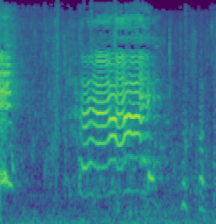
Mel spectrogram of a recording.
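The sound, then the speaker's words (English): Water splashing in a family's backyard swimming pool as two teenage girls play on a hot, humid day, with splashy bursts and a high, drawn-out girl's voice over the water. “It's hot and humid, so it's a relief for the girls to be able to splash in the family's backyard pool under the watchful eye of two college student aides.”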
